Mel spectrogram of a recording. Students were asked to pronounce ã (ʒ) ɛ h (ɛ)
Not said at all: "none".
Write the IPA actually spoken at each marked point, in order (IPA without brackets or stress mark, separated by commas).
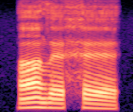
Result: ð, ɛ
